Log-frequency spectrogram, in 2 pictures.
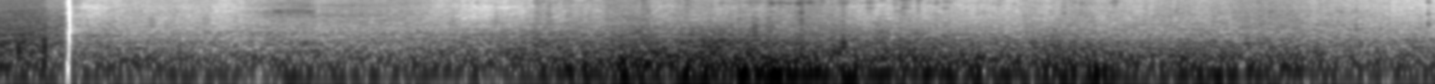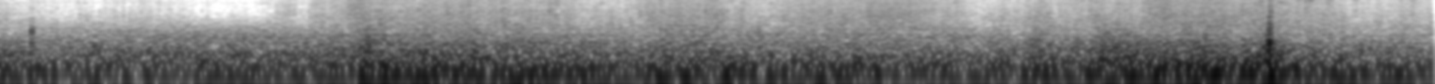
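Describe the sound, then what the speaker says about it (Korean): Strong wind roars and buffets steadily around a backpacking tent at a rainy campsite, a loud continuous rumbling gust noise that swells and eases without pause. "지금 바람이 너무 많이 불어가지고"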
